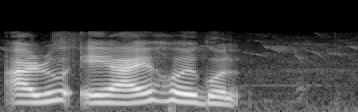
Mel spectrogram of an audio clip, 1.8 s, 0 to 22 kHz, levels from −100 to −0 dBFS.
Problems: constant background noise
